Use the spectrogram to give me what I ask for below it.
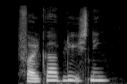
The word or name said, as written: folkeoplysning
